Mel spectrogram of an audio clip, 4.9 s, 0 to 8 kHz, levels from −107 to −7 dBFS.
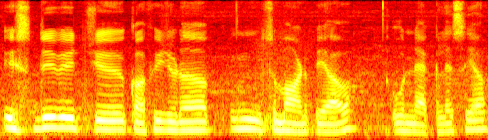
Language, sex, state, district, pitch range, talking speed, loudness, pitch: Punjabi, male, Punjab, Kapurthala, 130-160 Hz, 125 wpm, -16 LUFS, 145 Hz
